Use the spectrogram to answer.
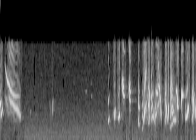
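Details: European goldfinch batbata song, played to excite goldfinches into continuous singing; a short high descending twitter, a quiet gap, then an energetic run of rapid, jangling, chirping notes that grows denser toward the end.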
